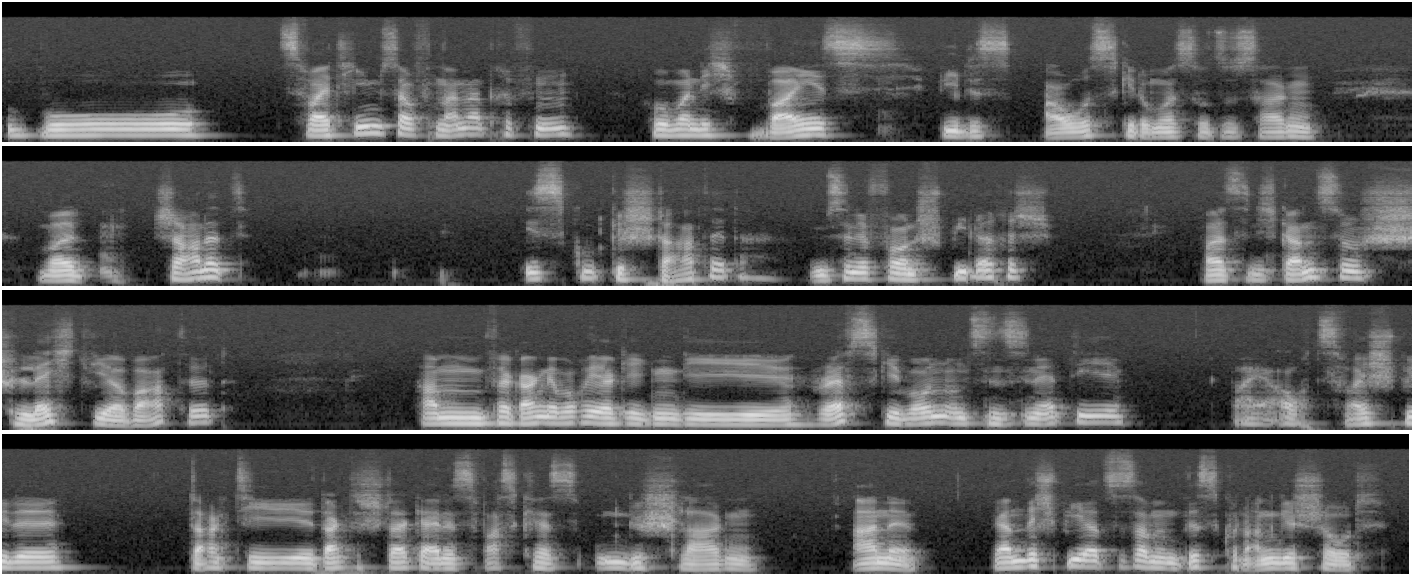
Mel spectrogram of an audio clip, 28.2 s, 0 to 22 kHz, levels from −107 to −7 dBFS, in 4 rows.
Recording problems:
hiss; faint; throughout; 25 dB below the speech

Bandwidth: 14.5 kHz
